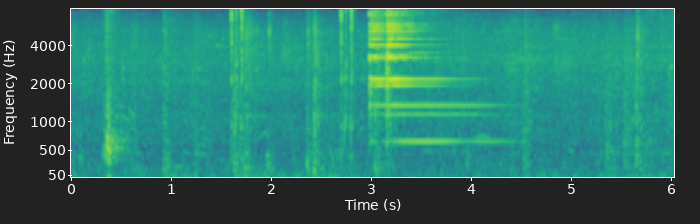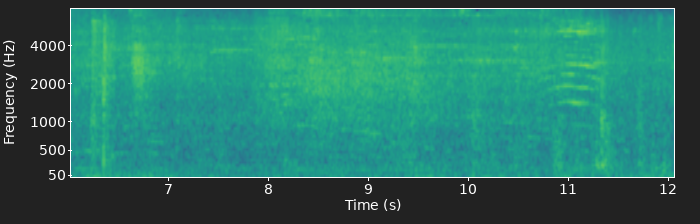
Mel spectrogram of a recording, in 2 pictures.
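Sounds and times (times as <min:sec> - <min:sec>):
train wheels knocking over rail joints: 0:00.8 - 0:06.6
sharp clicks: 0:01.6 - 0:01.8, 0:02.7 - 0:03.0
bell chime: 0:03.0 - 0:04.6.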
